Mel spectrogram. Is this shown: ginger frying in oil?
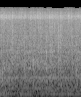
yes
